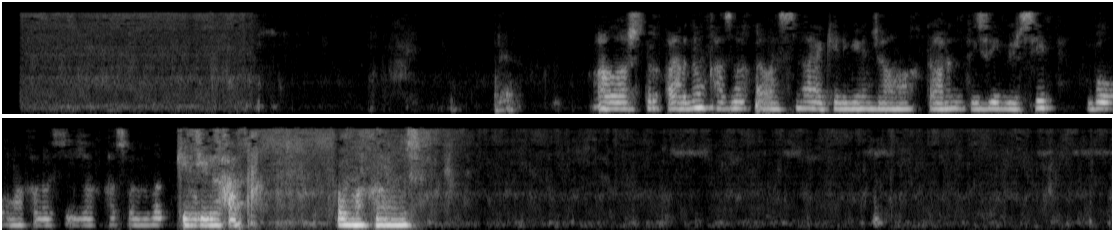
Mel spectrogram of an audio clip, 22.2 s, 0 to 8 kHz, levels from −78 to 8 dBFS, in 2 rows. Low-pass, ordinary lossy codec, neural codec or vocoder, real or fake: 7.2 kHz; MP3, 24 kbps; codec, 24 kHz, 1.5 kbps, HILCodec; fake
